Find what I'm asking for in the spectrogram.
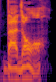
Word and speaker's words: Badin: Yes, Stephen Theodore Badin, and since he was French, it was probably like Badon, but we're Americans, we pronounce it Badin.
